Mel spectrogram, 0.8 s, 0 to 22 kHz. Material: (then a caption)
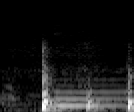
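Wood. Knuckles knock three times on the wooden body of an acoustic guitar, each giving a short hollow "kon-kon" thud that rings briefly with a low tonal resonance. The body's knock tone is said to match about 426 Hz, which is why A was tuned to 426 Hz at a live show so the strings would resonate with the body.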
